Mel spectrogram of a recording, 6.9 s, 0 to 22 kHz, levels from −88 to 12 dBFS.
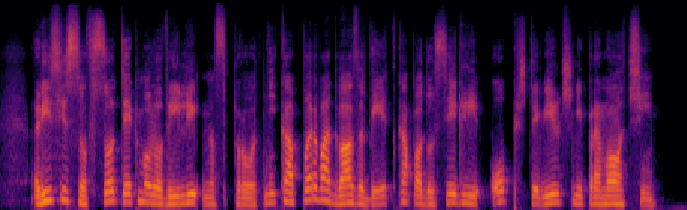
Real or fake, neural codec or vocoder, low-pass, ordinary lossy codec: fake; codec, 44.1 kHz, 2.6 kbps, DAC; 19.8 kHz; none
